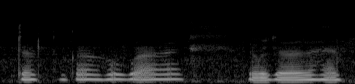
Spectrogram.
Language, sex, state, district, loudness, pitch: Maithili, female, Bihar, Vaishali, -33 LUFS, 220 Hz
